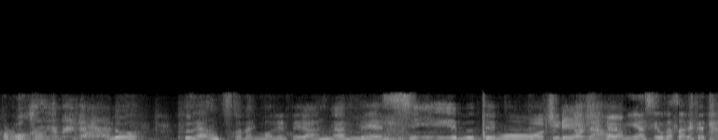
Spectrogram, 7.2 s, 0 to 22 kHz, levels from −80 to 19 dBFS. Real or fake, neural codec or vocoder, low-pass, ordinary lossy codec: fake; codec, 16 kHz, 0.8 kbps, ZipCodec; 7.2 kHz; AAC, 32 kbps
